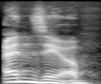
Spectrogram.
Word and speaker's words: Ezio: protagonist Ezio was introduced he pronounced it right Enzio oh my really came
